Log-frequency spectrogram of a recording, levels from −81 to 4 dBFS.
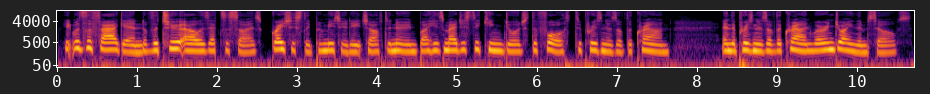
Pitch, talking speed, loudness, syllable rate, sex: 210 Hz, 195 wpm, -17 LUFS, 5.6 syllables/s, female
